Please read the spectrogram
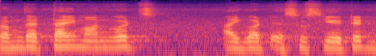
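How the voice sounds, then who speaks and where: Noticeable background noise sits behind a man's fairly high voice. He keeps a moderate pace with fairly even intonation. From India, Bihar. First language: Magahi. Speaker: academic speaker. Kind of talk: public speech.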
